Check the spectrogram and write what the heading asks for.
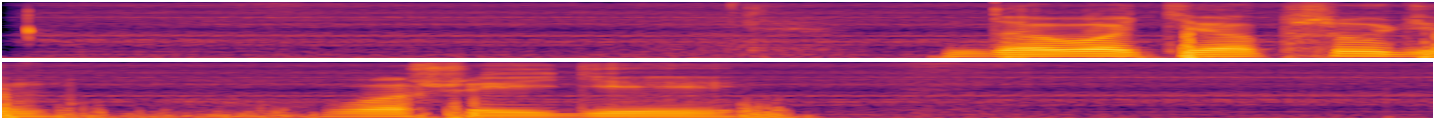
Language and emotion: Russian, neutral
